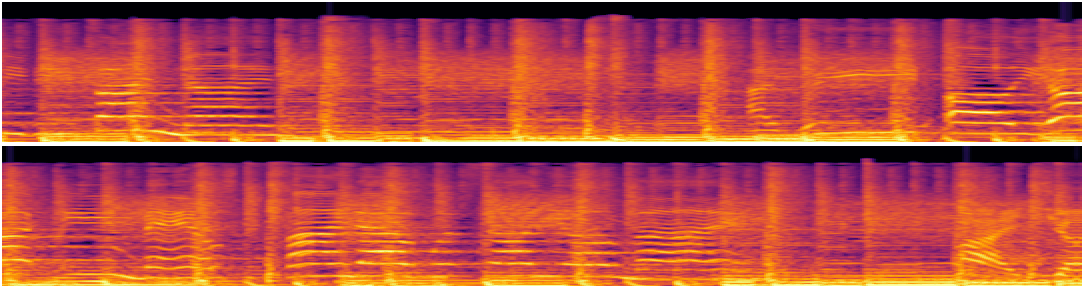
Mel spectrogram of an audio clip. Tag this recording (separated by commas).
Music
